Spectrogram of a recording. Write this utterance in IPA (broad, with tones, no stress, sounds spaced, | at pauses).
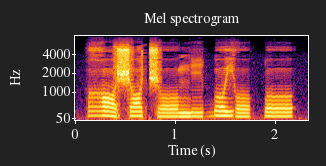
ɣ ɔ˦˨ ʃ ɔ˦ t͡ʃ oː˧ ŋ i˧ ɓ o˦ j oː˧ k͡p o˦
